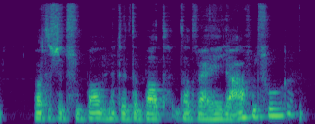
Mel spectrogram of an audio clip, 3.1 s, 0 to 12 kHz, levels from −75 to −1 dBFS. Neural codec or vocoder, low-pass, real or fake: codec, 44.1 kHz, 7.8 kbps, Pupu-Codec; 10.8 kHz; fake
